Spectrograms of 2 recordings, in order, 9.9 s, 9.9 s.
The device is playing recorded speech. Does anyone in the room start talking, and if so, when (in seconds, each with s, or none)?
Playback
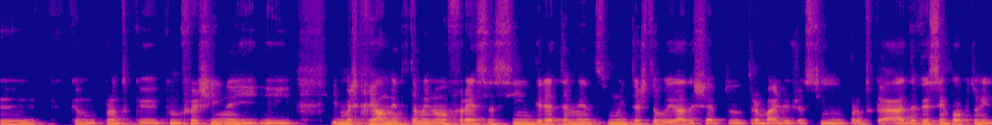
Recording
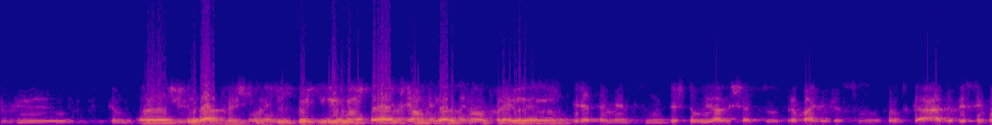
1.4 s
